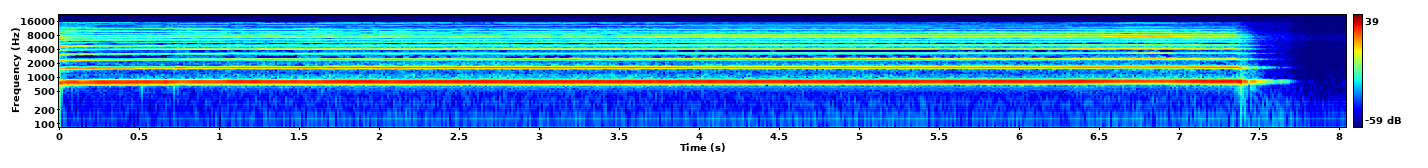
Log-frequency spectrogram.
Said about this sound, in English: With just the mouthpiece, if you played this into the tuner, it should be somewhere near a G sharp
